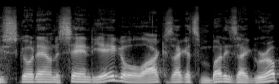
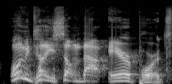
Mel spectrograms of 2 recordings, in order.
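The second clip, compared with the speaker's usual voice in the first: put-on gruff wrestler voice; 5 semitones higher than usual. Reading a Dudesy news story about airports in Hulk Hogan voice. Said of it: "It is where I do the Hulk Hogan".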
